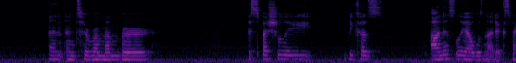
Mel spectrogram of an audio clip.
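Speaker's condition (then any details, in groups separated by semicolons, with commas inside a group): No condition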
